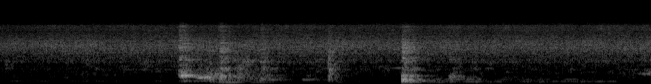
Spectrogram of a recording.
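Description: Beans and potatoes frying in mustard oil in a steel kadhai, a steady sizzling hiss. A few knocks and clinks of steel utensils being moved on the counter come about two, three and four seconds in.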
